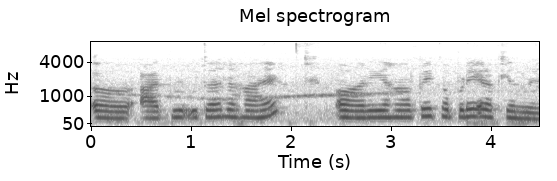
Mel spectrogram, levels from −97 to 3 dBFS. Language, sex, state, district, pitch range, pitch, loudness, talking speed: Hindi, female, Uttar Pradesh, Ghazipur, 200-225 Hz, 210 Hz, -33 LUFS, 160 wpm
